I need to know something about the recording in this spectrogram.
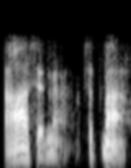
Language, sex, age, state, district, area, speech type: Tamil, male, 30-45, Tamil Nadu, Theni, rural, conversation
